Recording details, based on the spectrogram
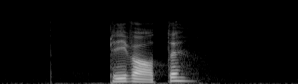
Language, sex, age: Norwegian, male, 44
